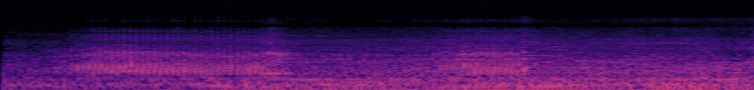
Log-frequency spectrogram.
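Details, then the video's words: A baby guinea pig vibrating loudly, a low, rapid rumbling buzz that continues throughout, swelling and easing in waves, with a steady hiss in the background. "Guinea pig baby vibrating loud"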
